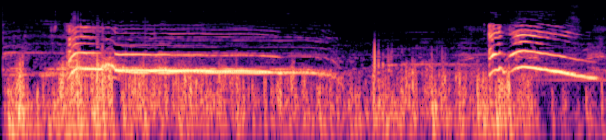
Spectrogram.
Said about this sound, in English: The howling has become a nightly occurrence in some areas, and people are inspired to howl or howl more when they hear others respond.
